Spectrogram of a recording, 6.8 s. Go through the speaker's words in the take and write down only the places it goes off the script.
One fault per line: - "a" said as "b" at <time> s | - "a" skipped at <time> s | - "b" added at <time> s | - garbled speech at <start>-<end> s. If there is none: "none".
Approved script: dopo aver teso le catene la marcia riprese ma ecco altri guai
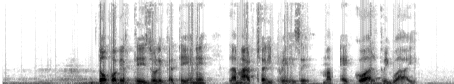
none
